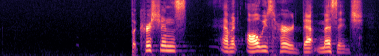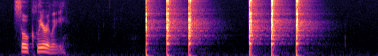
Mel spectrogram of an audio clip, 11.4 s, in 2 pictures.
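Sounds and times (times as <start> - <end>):
speech: 2.0 - 6.7
hammer blows on a wooden church door: 7.9 - 10.6.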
